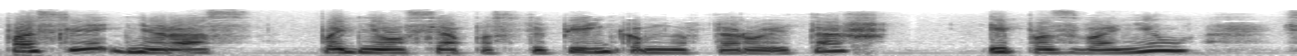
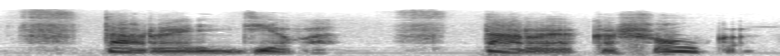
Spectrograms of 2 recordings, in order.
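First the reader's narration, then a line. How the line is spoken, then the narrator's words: Muttering. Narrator (Russian): Пробормотав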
